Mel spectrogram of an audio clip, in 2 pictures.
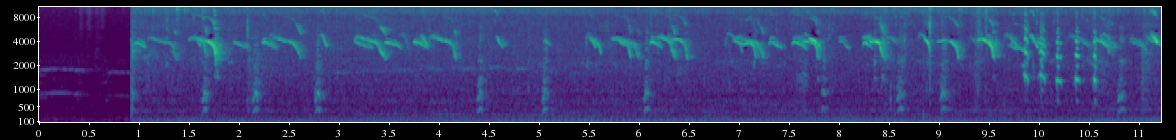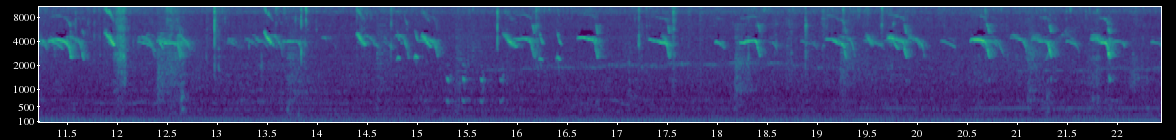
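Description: Chickens peeping and clucking: a dense stream of short, high peeps falling in pitch, with a brief run of louder clucks about ten seconds in, over a low steady hum. The sound starts about a second in after near silence.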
